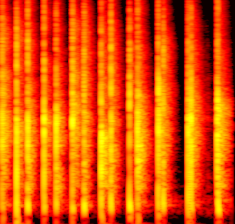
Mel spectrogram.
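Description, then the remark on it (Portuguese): A quick run of about fifteen sharp hand claps with an uneven, slightly off-beat rhythm, loud and crisp, with no talking. “Essas palmas, elas foram um pouco desincronizadas mas tudo bem.”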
